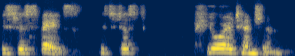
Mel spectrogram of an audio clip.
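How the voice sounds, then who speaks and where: A woman leading a guided meditation in a calm, contemplative, measured manner with long pauses. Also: mid-range voice. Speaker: meditation teacher. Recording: distant mic, dull muffled sound.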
